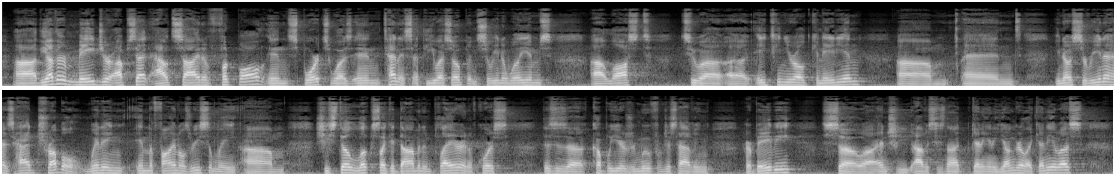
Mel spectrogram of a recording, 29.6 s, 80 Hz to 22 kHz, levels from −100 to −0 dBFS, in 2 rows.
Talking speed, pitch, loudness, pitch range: 155 wpm, 110 Hz, -19 LUFS, 95-125 Hz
